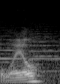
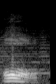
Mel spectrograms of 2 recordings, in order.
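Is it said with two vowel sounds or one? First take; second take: two; one. First: The vowel glides from o to i. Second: The vowel is a single o sound.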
